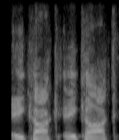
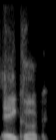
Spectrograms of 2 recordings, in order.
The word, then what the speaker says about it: Akok: Acock from UConn. Oh, I'm sorry. It's pronounced Acook. Acook. Sorry. Well, it's AKOK.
